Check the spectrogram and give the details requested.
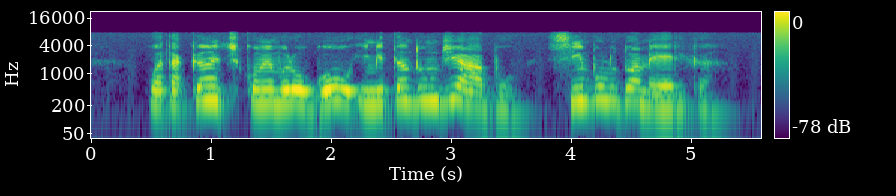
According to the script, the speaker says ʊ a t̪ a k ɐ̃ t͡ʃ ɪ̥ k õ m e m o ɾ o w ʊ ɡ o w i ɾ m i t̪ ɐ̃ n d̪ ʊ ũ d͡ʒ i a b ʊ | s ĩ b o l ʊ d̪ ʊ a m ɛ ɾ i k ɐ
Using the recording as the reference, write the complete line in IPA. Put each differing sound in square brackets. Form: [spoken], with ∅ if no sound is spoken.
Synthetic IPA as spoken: ʊ a t̪ a k ɐ̃ t͡ʃ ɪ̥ k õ m e m o ɾ o w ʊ ɡ o w i [∅] m i t̪ ɐ̃ n d̪ ʊ ũ d͡ʒ i a b ʊ | s ĩ b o l ʊ d̪ ʊ a m ɛ ɾ i k ɐ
